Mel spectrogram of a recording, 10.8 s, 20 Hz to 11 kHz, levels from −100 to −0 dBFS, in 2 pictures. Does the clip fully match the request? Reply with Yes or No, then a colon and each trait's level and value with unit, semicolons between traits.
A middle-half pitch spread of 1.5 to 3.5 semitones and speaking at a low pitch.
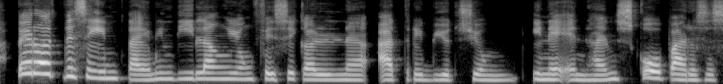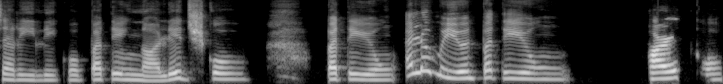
No: average, 3.2 semitones; high, 220 Hz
